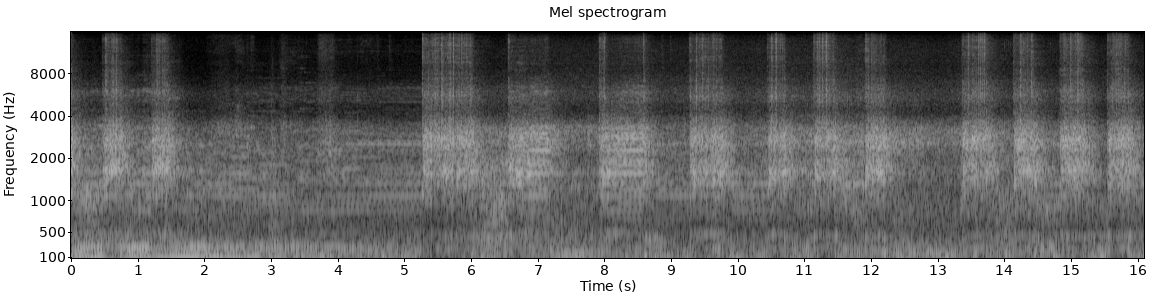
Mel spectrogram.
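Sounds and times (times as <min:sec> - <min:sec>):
arc welding buzz: 0:00.0 - 0:16.0.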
